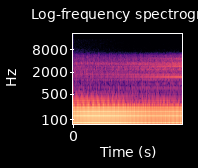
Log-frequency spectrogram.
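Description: A distorted electric guitar and bass chord from a metalcore recording, left ringing as one loud, steady low drone with thin high overtones, slowly fading toward the song's end.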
